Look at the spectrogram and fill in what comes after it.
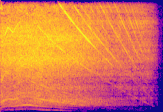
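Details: Power drill after squealing fix (brushes removed, sanded, refitted, gears relubed): high clean motor whine falls away smoothly on trigger release, no squeal or scraping; runs like new.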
